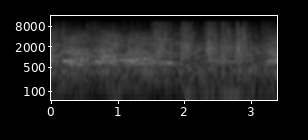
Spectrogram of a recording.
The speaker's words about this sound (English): Home crowd trying to get into it here on this Monday.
